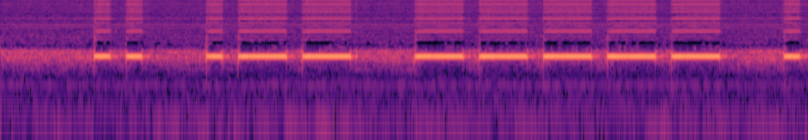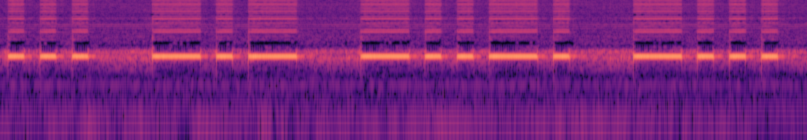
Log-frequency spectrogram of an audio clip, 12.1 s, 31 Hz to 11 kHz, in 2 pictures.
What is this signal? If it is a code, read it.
Morse code, heard as a keyed tone, about 10 wpm, 1040 Hz. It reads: IW0HK/B
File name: sitoariold / beacon hk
